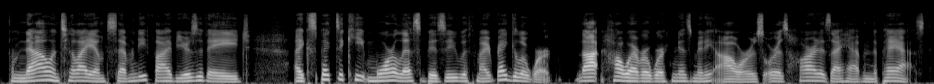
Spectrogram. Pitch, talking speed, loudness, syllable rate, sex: 155 Hz, 235 wpm, -20 LUFS, 5.8 syllables/s, female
